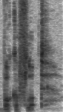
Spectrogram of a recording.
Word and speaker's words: Bókaflóð: Jóla Bókaflóð, which is an Icelandic tradition of giving books to each other on Christmas Eve.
